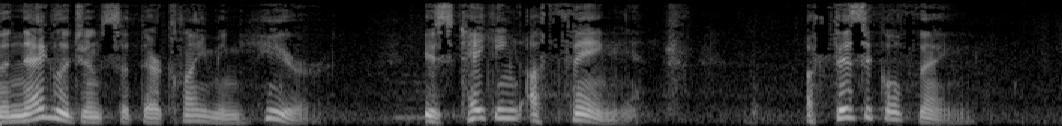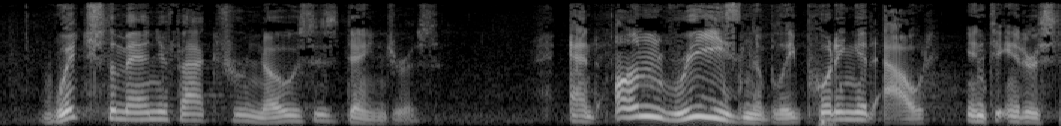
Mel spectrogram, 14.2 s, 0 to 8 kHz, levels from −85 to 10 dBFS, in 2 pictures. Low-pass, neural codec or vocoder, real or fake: 7.2 kHz; none; real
